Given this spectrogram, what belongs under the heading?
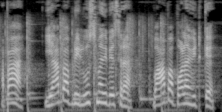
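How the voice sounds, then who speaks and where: Woman voicing a little cartoon boy, whiny, pleading, tattling, high voice. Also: fast talker, faint music behind, lightly acted. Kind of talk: animated cartoon voice acting.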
